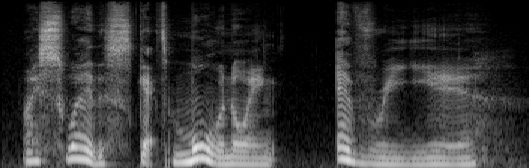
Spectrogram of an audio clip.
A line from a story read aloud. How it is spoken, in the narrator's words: Waverley sighed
